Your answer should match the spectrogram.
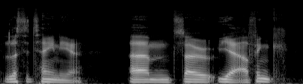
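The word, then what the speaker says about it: Lusitania: I mistake this one for the L Lucitania I think that's how you say it Lucitania um so yeah I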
